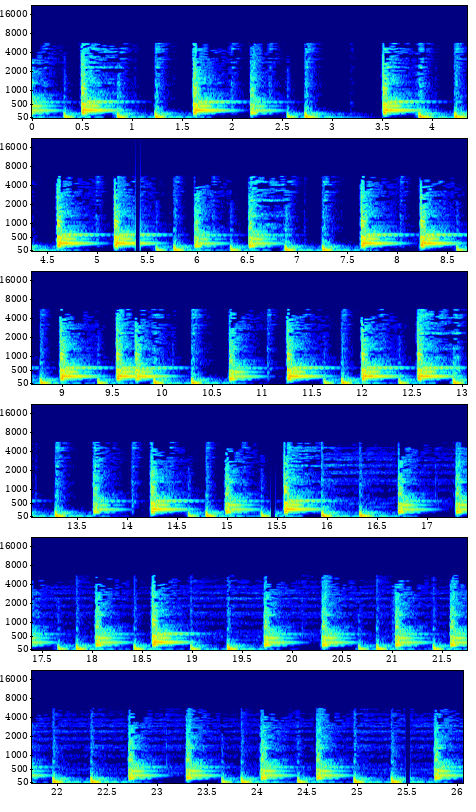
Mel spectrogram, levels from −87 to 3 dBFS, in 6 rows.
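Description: From the start, the music has a hard ceiling: nothing sounds above 5.6 kHz. The remaining band has a watery, swirling texture, and weak detail flickers in and out. This is likely MP3 compression at a very low bitrate, around 16 kbps. The encoder drops the treble and discards quiet frequency lines from frame to frame. This is heavy codec damage spread evenly through the whole clip, rather than a filter, which would leave a clean dulling with no swirl.

At 5.38 s the sound stops dead for 50 ms and then carries on where it left off. This is a gap between chunks. Silence has been inserted at a join rather than audio being lost, so nothing is skipped. The same hole returns at 15.43 s and 25.48 s, about 10 s apart. That regular 10-second spacing separates it from random dropouts.

At 8.97 s, 9.54 s, 11.24 s and 14.23 s, each sharp attack is preceded by a short hiss lasting 10 to 16 ms, and the hits themselves sound softened. 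This is pre-echo. The codec spreads quantisation noise across a whole block, so noise sized for the loud hit also fills the quiet moment just before it. Unlike a true echo, the smear comes before the attack, not after it. It happens again at 18.59 s, with about 17 ms of smear.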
